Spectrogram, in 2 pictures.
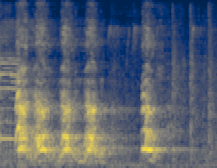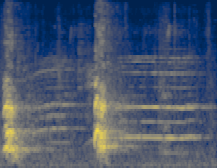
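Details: Saint Bernard puppy giving a quick run of four low barks, then single harsher barks near two, three and four seconds, the last trailing into a faint tonal whine.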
